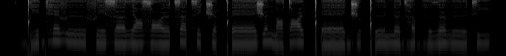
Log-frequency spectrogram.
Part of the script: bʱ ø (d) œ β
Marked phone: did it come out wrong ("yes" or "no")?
yes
